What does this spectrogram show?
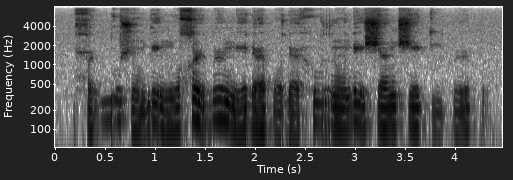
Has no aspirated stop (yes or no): yes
